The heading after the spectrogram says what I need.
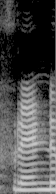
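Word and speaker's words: friend: और ये जो आई ई है ना फ्रेंड में, यहाँ पर आई ई का उच्चारण ए करके होता है, फ्रेंड, ए करके होता है, ठीक है।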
